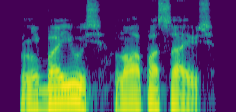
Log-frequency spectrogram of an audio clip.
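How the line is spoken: Calm answer. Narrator (Russian): спокойно ответил

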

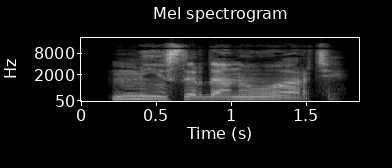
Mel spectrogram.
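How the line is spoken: Pleading. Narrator (Russian): взмолился я

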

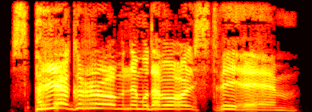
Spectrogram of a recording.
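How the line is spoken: Bear-like growl from below. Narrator (Russian): прорычал убийца из-под кровати, как медведь из заснеженной берлоги

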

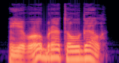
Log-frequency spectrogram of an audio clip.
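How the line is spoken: Calm reply. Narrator (Russian): спокойно ответил я

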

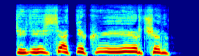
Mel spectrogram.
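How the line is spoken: Nervous trembling voice. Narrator (Russian): Нервно, дрожащим голосом произнес Рикел

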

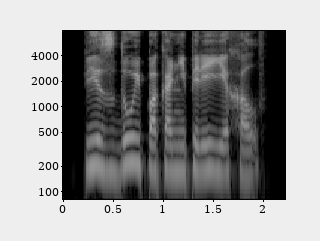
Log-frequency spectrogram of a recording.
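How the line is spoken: Stern, bossy admonishment. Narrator (Russian): Строго, как начальник, урезонил его мужчина

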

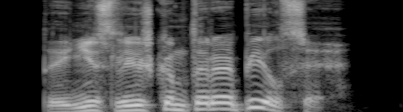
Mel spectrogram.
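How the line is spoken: Grumbling. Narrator (Russian): проворчал Ник

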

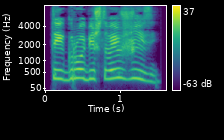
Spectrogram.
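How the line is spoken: Shout. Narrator (Russian): закричала я

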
